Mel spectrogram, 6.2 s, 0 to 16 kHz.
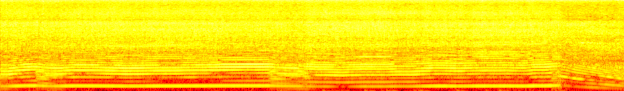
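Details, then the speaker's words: Danarm 36 "hot rod" chainsaw with stainless steel exhaust, cutting wood: strong steady howl dips and recovers cleanly with no stutter; intermittent off-load misfire disappears under load, healthy running. "even with that uh intermittent misfire when she's kind of offload the minute the engine's loaded up the misfire seems to disappear that's really interesting as well"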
